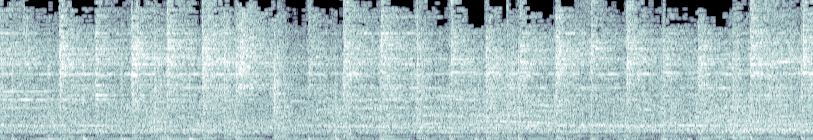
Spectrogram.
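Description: Live rock and roll band playing an instrumental passage with a fast, steady beat.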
